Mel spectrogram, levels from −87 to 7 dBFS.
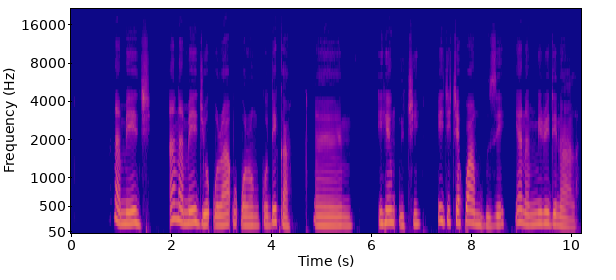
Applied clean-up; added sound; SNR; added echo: neural mask model DeepFilterNet 3.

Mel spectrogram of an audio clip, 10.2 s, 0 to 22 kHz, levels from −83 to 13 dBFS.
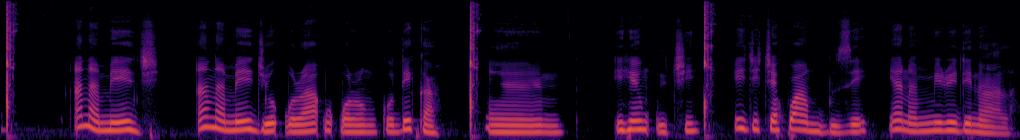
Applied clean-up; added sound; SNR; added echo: neural mask model Resemble Enhance denoiser.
